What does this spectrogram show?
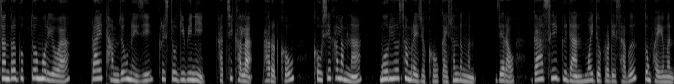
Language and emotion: Bodo, neutral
